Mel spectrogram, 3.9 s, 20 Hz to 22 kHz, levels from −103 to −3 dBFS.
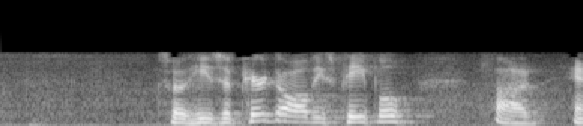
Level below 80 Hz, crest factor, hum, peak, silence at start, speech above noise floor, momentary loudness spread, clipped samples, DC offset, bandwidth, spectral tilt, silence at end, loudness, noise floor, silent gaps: -50 dBFS; 18 dB; none; 0 dBFS; 0.2 s; 28 dB; 5 LU; under 0.1%; under 0.1%; 4 kHz; -11 dB/octave; 0 s; -18 LUFS; -45 dBFS; none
